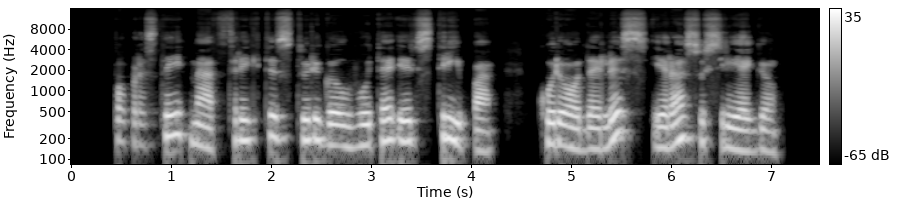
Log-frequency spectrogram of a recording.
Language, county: Lithuanian, Vilnius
